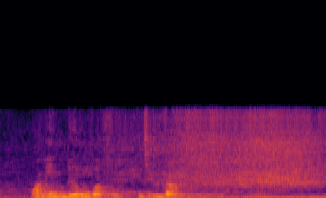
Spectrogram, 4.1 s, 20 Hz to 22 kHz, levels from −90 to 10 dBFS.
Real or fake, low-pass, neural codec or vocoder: fake; 9.9 kHz; vocoder, 22.05 kHz, 80 mel bands, WaveNeXt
